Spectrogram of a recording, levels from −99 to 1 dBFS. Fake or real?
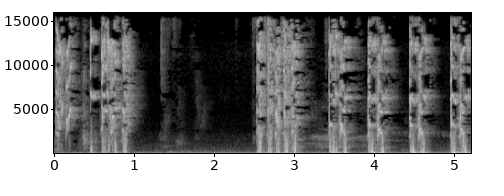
real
